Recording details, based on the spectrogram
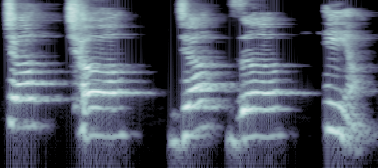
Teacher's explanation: इन पांचों का उच्चारण स्थान तालुहु यानी कि पैलेटल एरिया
